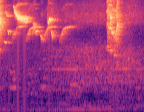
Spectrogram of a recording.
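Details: Sanger bird in active song (gacor): high looping whistles and falling slurs, a brief quiet stretch, then a loud harsh crackling burst.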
